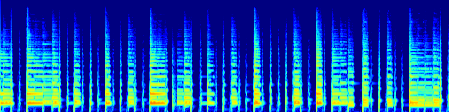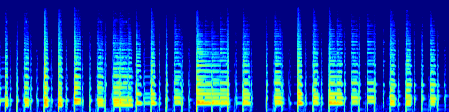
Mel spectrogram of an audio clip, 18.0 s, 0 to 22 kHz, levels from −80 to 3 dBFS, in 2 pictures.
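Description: At 3.33 to 3.55 s, a call audio freeze, likely from delayed packets draining the jitter buffer, fills 200 ms: the music smears into a fading buzz, silent for its last 60 ms, then resumes where it stopped. From 9.04 to 10.03 s, a jitter buffer speed-up trims about a fifth of a second of excess buffered audio, so the music runs at 120% speed with unchanged pitch and its tempo hurries. At 14.10 to 14.27 s, a second call audio freeze, likely the same packet hold-up, inserts 150 ms of silence before the music continues with nothing lost.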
